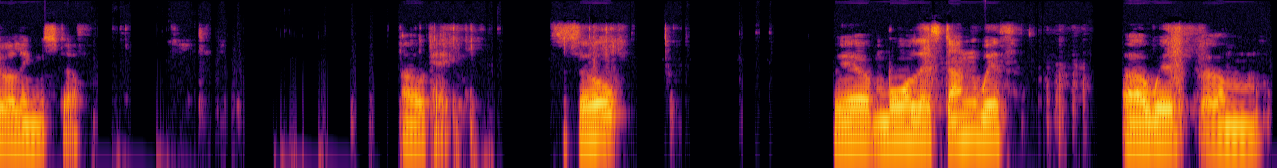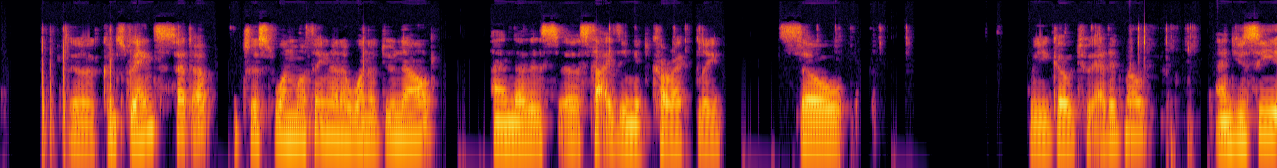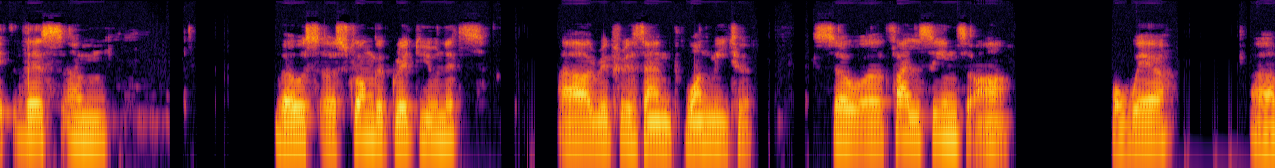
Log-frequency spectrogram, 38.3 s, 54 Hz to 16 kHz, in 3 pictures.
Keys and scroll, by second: 3.8 typing, 4.3 alt+r, 5.8 alt+g, 19.5 Tab, 20.6-21.0 typing, 24.4 shift+c.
